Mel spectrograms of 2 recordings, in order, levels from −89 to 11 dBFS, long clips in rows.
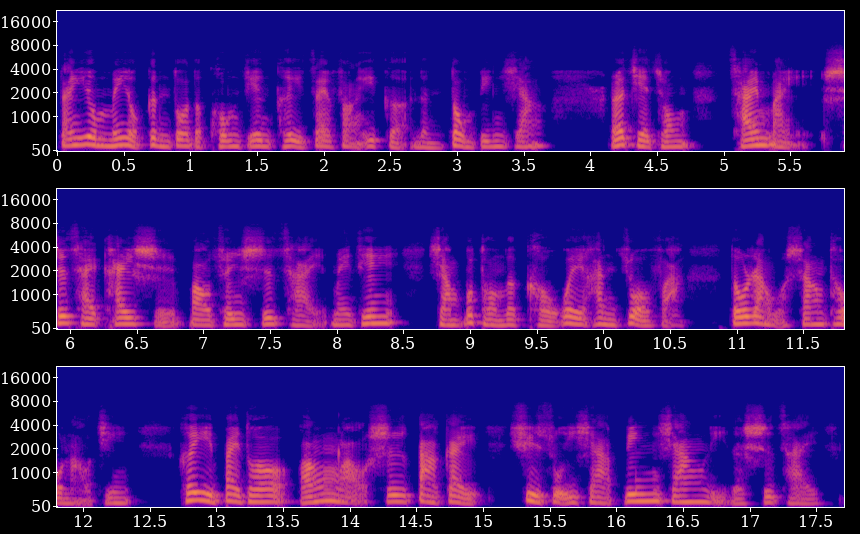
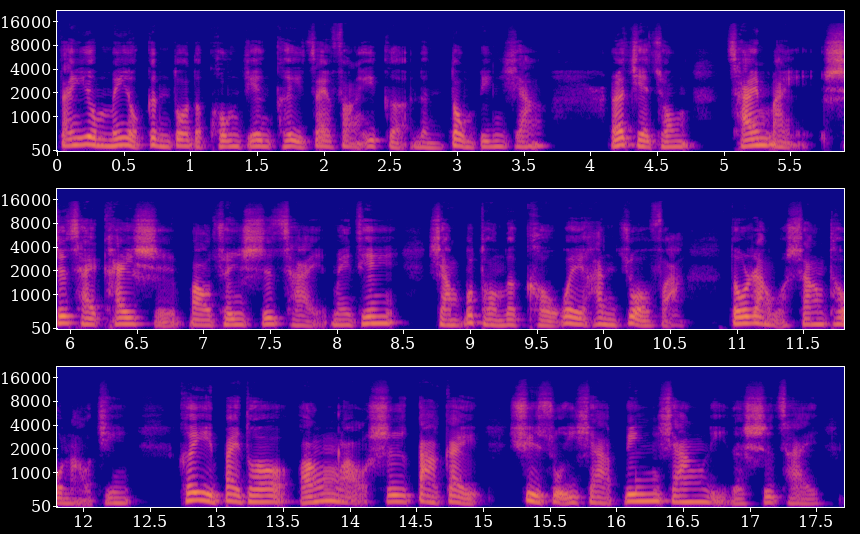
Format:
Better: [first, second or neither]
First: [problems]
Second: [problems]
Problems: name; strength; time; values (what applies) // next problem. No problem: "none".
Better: second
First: muffled; slightly; fading above 4 kHz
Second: none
